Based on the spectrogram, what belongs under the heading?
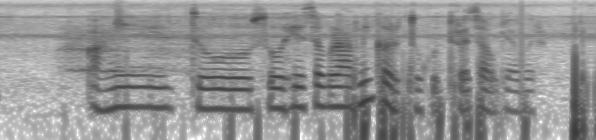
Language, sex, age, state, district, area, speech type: Marathi, female, 18-30, Maharashtra, Ratnagiri, rural, spontaneous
